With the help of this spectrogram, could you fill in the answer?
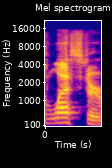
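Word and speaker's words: Leicester: Also, Lchester is pronounced Lester for some reason.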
